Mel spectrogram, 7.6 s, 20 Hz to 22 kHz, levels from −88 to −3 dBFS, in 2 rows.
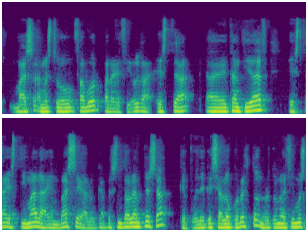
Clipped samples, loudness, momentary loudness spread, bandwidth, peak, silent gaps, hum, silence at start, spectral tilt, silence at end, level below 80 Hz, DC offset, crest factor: under 0.1%; -18 LUFS; 8 LU; 12 kHz; -2 dBFS; none; none; 0.15 s; -6.5 dB/octave; 0 s; -54 dBFS; under 0.1%; 14 dB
